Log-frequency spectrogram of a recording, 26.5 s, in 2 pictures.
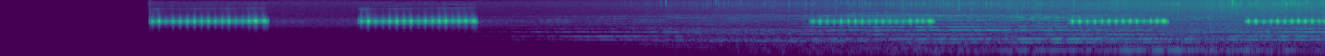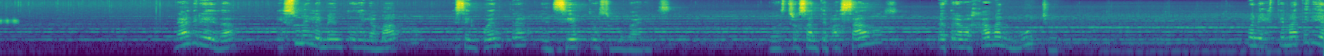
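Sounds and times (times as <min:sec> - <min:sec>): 
frog calling buzzy pulsed trills: 0:01.5 - 0:02.7, 0:03.6 - 0:04.8, 0:08.1 - 0:09.4, 0:10.7 - 0:11.7, 0:12.3 - 0:13.5
speech: 0:15.2 - 0:20.1, 0:21.0 - 0:24.0, 0:25.8 - 0:26.4.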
